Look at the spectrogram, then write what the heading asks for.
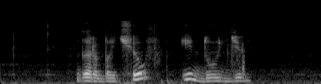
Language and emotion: Russian, neutral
